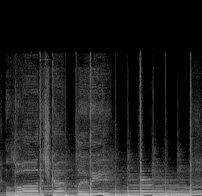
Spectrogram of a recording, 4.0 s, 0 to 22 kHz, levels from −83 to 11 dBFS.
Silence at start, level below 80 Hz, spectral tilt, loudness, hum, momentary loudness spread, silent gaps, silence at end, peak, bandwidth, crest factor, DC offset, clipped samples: 0 s; -28 dBFS; -7 dB/octave; -22 LUFS; none; 3 LU; none; 0 s; -8 dBFS; 16.5 kHz; 12 dB; under 0.1%; under 0.1%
